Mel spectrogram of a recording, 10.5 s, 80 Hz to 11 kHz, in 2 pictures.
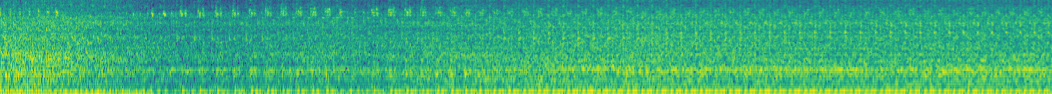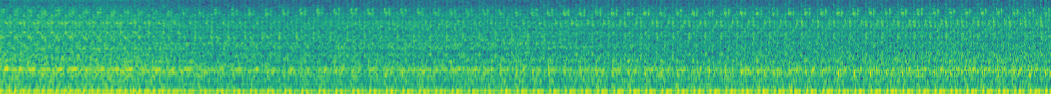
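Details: Freshly rebuilt VW Type 1 air-cooled flat-four from a Karmann Ghia, first start after hooking up the coil and priming fuel by cranking, not yet broken in; quick, even chatter with steady firing under fan hiss; normal idle.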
